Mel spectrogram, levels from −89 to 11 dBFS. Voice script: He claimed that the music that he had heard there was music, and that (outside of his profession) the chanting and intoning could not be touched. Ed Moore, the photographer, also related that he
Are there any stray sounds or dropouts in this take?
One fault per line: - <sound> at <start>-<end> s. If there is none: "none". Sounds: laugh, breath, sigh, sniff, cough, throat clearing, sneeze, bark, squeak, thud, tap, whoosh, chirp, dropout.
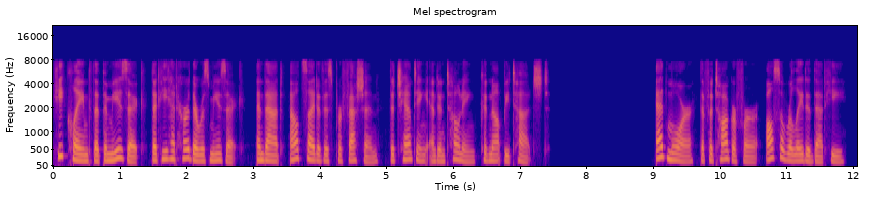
none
